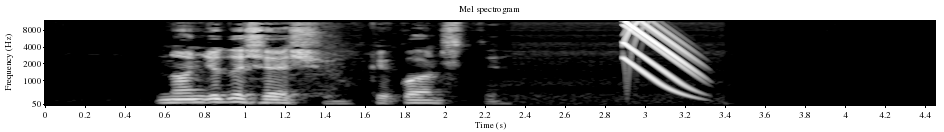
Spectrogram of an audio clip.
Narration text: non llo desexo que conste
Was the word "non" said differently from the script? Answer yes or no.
no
